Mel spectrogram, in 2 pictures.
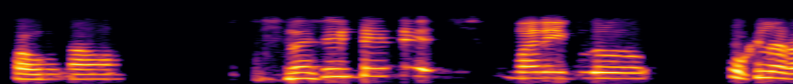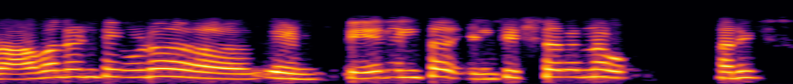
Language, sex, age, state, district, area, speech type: Telugu, male, 18-30, Telangana, Warangal, rural, conversation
